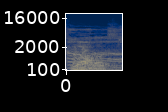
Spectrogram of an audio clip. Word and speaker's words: New Orleans: That's Nolans. That's Nolans. If you're going to say it, I need you to say it right.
